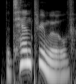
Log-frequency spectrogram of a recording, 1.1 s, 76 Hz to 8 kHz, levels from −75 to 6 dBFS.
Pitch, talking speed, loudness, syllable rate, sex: 170 Hz, 155 wpm, -15 LUFS, 5.2 syllables/s, male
